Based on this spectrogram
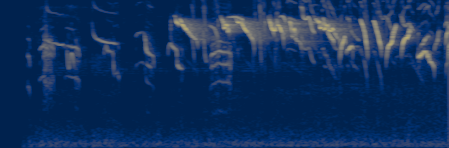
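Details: Wild Oriental white-eye (pleci ngalas) song used as a lure so other white-eyes answer: a few thin separate whistles, then a fast rambling stream of high twittering, slurred notes and quick trills.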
